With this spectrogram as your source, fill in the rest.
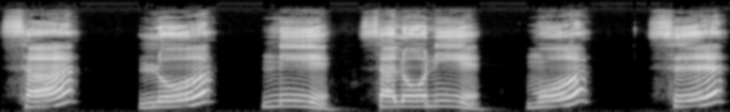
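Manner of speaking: long drawn syllables with pauses between; stretched spelling drill; syllable-by-syllable sounding out. Shown as a demonstration. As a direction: sound out each syllable slowly, then blend the word. Teacher sounding out words by syllable.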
